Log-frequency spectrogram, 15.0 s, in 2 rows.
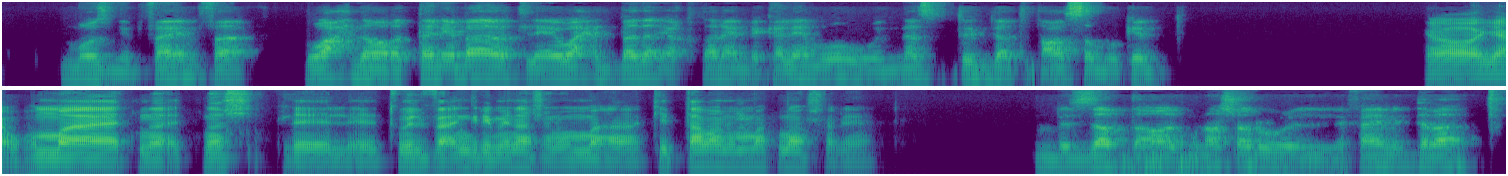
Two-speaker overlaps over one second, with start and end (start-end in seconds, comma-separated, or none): none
